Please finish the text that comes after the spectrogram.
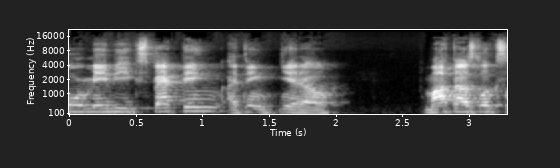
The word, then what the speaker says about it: Matas: How do you say Maltese? Matas Bazelis? Yeah, Matas.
